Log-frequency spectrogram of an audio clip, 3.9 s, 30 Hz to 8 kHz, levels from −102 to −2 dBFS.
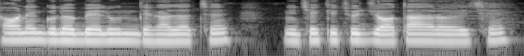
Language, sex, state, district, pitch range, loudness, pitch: Bengali, male, West Bengal, Alipurduar, 140-150 Hz, -19 LUFS, 145 Hz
